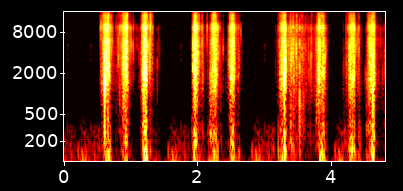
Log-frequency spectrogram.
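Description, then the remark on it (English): Someone bites and chews crunchy toast: sharp, dry crunches in uneven bursts of two or three, bright and crackly, with brief pauses between, no voices. “I mean, that sounds like someone biting into said piece of toast.”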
